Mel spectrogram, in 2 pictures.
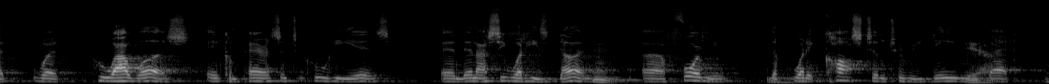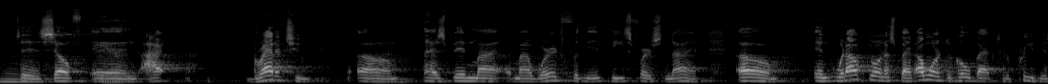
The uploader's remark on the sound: Live Discussion Q &. The Pastors of Faith Community come together and give a live Q&A.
